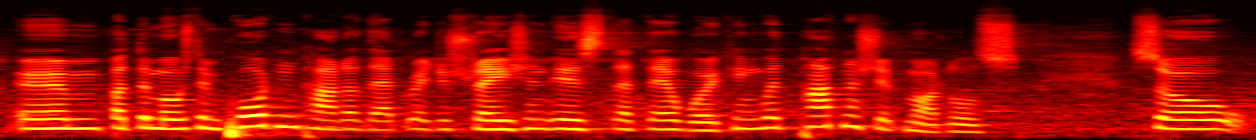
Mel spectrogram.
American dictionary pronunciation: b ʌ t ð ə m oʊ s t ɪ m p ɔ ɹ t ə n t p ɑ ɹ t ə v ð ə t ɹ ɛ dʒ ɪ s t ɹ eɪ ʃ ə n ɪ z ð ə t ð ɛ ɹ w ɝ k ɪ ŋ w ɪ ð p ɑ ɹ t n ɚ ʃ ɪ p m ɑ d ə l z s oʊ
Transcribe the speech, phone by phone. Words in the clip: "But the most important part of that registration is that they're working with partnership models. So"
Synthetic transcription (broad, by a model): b ʌ t ð ə m oʊ s t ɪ m p ɔ ɹ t n p ɑ ɹ t ə v ð ə t ɹ ɛ dʒ ɪ s t ɹ eɪ ʃ ə n ɪ z ð ə t ð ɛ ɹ w ɝ k ɪ ŋ w ɪ ð p ɑ ɹ t n ɚ ʃ ɪ p m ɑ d l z s oʊ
